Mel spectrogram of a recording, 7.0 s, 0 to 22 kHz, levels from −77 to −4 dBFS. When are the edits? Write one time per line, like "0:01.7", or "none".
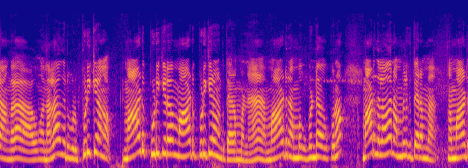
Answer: none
